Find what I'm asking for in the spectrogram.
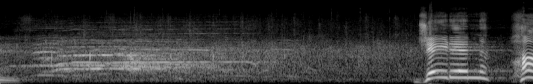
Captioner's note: audience cheering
